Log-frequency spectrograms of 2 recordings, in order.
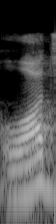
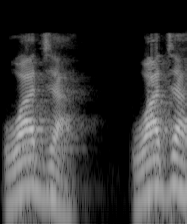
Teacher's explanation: এখানে জিমের মধ্যে কলকলা হবে না যেহেতু এখানে জবর আছে কলকলা হয় কখন যখন কলকলার হরফের হরফ গুলোর উপরে জজম থাকে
